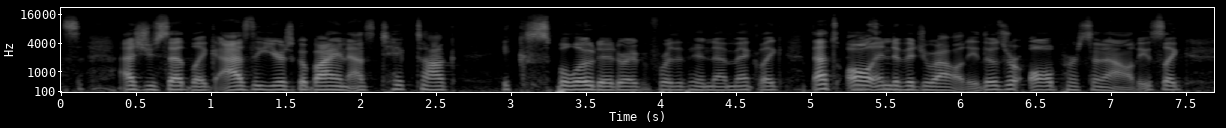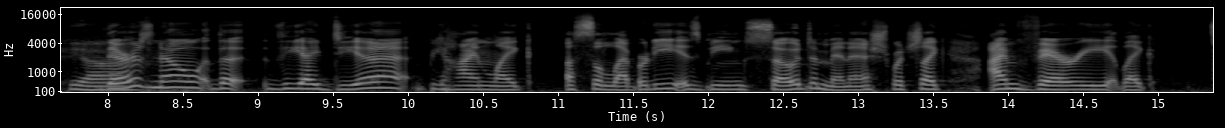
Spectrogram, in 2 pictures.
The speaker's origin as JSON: {"language": "English", "town": "Philadelphia", "region": "Pennsylvania", "country": "United States", "said": "We're from Philly, and we're just talking."}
